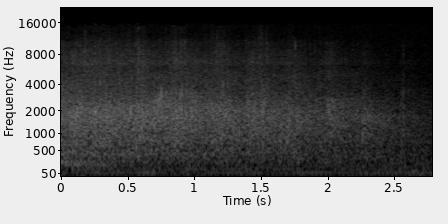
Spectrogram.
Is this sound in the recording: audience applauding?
yes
